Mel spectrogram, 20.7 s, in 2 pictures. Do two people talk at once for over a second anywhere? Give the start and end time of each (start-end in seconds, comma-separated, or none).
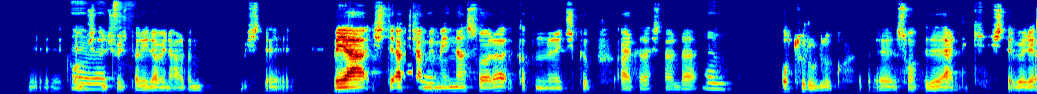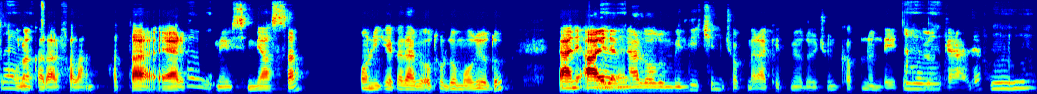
none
